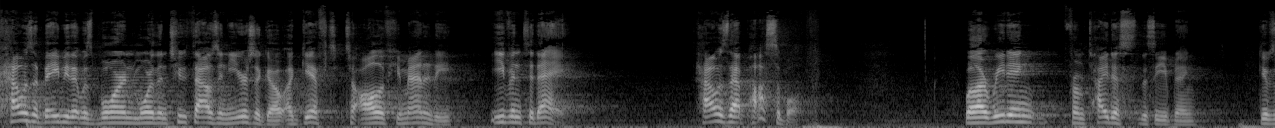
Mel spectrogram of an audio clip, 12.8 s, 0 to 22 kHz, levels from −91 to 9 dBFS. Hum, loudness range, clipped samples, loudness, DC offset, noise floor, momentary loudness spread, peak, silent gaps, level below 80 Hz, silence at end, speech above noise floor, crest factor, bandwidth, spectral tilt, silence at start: none; 5 LU; under 0.1%; -27 LUFS; under 0.1%; -60 dBFS; 14 LU; -6 dBFS; none; -54 dBFS; 0 s; 33 dB; 22 dB; 16 kHz; -5 dB/octave; 0 s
